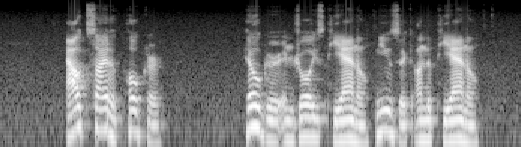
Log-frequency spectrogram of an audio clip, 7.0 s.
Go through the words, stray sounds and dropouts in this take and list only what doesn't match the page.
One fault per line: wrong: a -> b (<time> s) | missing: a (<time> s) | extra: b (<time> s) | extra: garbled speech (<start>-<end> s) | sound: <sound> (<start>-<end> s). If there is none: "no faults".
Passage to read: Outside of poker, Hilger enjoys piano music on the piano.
no faults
